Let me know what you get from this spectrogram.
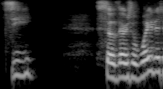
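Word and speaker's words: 鸡: In Mandarin, we pronounce it ji.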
